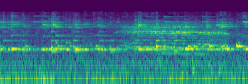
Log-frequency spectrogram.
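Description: Sheep bleating in a mountain pasture clearing beside a shepherd's hut, a steady bed of overlapping, continuous calls with no voices.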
